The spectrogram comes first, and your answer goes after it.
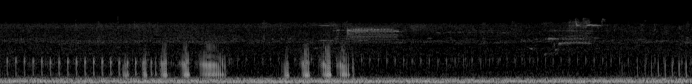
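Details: A northern leopard frog calling from a temporary water area gives a long, rattling snore broken by a few louder, throaty grunting clucks, a call often drowned out by chorus frogs.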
